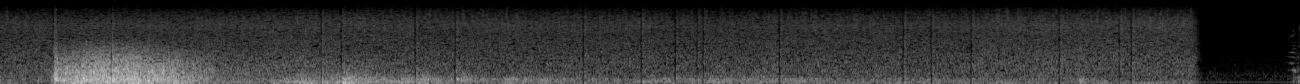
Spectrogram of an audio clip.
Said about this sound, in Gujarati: વિરામ બાદ ડીસામાં ધોધમાર વરસાદ શરૂ થયો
